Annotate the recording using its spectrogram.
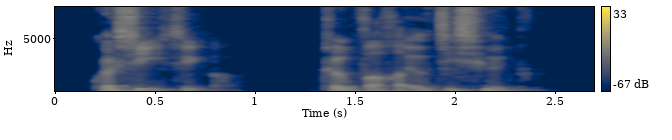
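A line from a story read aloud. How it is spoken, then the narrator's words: Laughing. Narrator (Chinese): 我便笑着说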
